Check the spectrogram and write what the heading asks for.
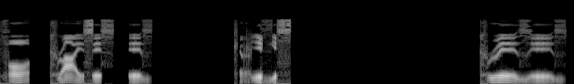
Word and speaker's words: кризис: The pronunciation is krizis. The I in krizis sounds similar to the E in C. The S at the end sounds like the S in kiss, not the S in bus.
